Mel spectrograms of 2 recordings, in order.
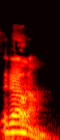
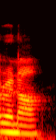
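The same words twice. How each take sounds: First: The A vowel is said short. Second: The A vowel is said long. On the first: The speaker calls it right. "It's a short A" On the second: The speaker calls it wrong. "No, not Reina"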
